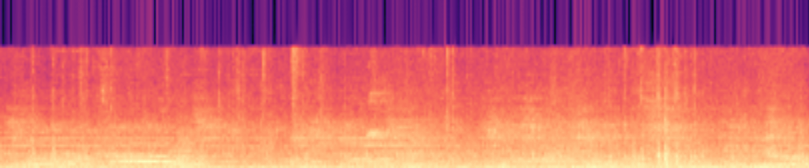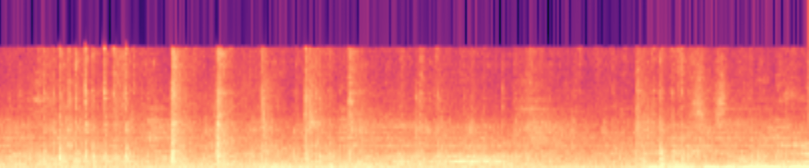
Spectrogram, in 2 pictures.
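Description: Background music and indistinct voices in a shop, with a few scattered sharp clicks around the middle.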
